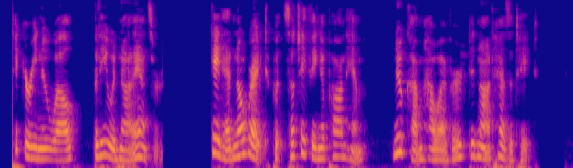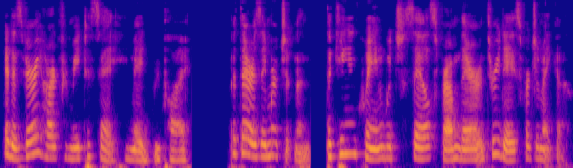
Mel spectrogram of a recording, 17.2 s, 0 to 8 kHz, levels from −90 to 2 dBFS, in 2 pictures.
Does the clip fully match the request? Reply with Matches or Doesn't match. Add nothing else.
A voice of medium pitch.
Doesn't match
